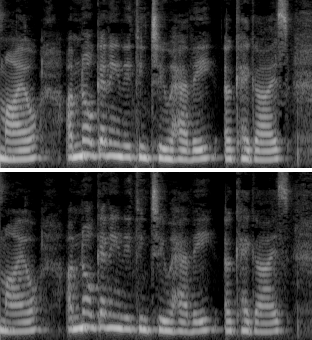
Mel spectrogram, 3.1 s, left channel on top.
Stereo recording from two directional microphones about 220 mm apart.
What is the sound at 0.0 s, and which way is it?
Speech, 45° left (ahead or behind).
